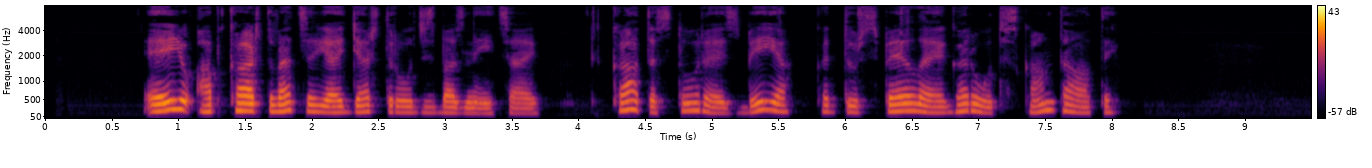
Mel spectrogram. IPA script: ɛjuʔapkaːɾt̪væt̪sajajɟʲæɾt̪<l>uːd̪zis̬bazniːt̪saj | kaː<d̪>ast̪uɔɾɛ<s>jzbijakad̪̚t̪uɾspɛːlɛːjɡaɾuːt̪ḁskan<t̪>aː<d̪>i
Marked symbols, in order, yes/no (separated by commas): no, no, no, yes, no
